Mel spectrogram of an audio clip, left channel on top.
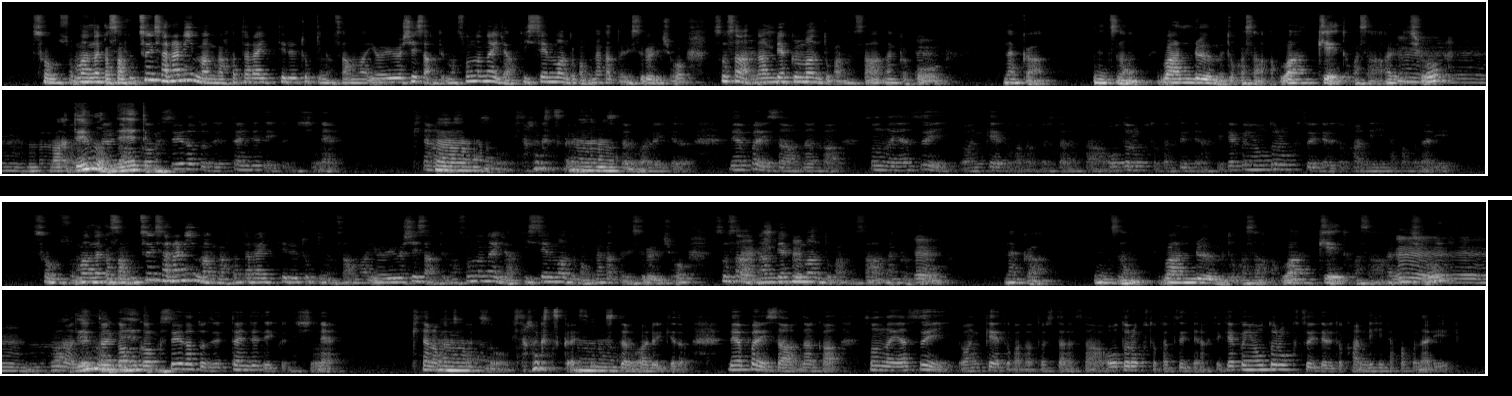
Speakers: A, on the left; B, on the right.
A: そうそう。まあなんかさ、普通にサラリーマンが働いてる時のさ、まあ余裕資産ってまあそんなないじゃん。1000万とかもなかったりするでしょそうさ、
B: うん、
A: 何百万とかのさ、
B: うん、
A: なんかこ
B: うん、
A: う、なんか、なんつうのワンルームとかさ、1K とかさ、あるでしょ
B: うん、うん。うんまあ絶対学、
A: まあでもね、って感じ。
B: 学生だと絶対に出ていくねしね。汚く使えそう。
A: うん、
B: <laughs> 汚く使えそうって言ったら悪いけど。
A: うん、
B: で、やっぱりさ、なんか、そんな安い 1K とかだとしたらさ、オートロックとかついてなくて、逆にオートロックついてると管理費高くなり、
